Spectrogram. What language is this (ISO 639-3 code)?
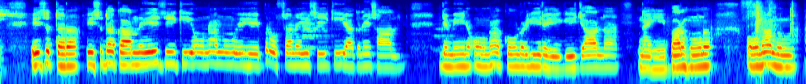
pan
